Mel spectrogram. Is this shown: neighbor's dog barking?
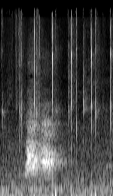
yes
